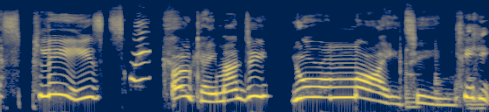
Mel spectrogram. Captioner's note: squeaking; giggling; laughing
